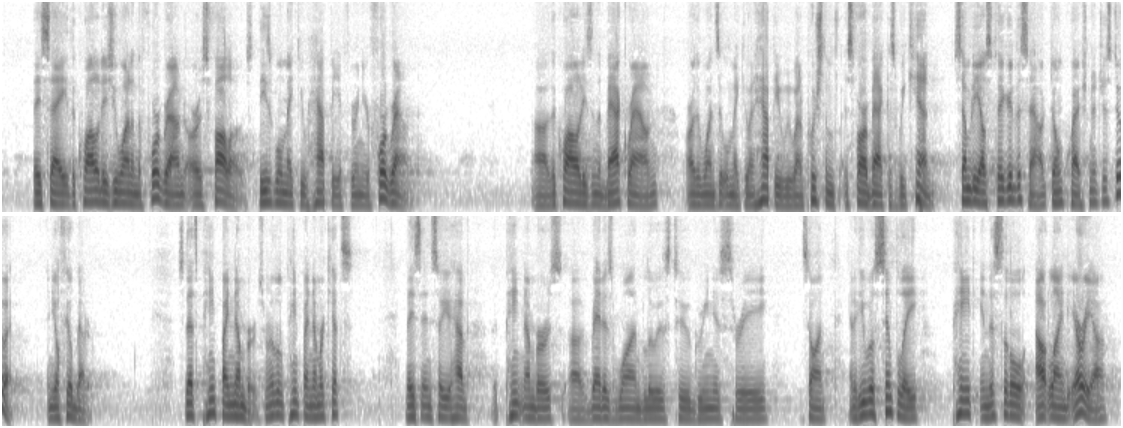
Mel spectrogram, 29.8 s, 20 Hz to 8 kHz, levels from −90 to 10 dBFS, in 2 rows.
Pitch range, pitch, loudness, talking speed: 95-115 Hz, 105 Hz, -28 LUFS, 205 wpm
